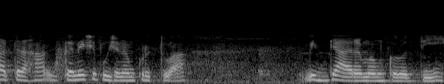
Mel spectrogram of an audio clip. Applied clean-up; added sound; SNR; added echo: none; none; none; none.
